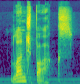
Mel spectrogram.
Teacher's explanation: take lunchbox for example okay mhm it's not just any box it's a box that you carry your lunch in so we need to put the emphasis on lunch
